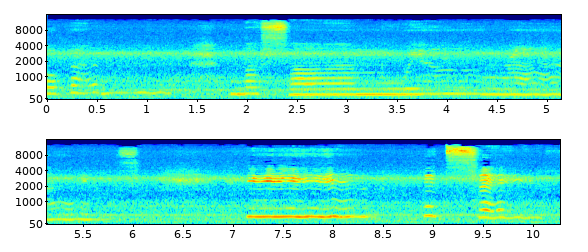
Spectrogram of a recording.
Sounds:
Lullaby

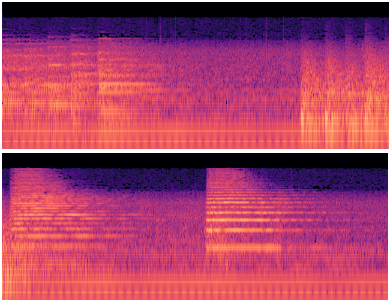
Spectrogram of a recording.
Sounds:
Timpani, Music

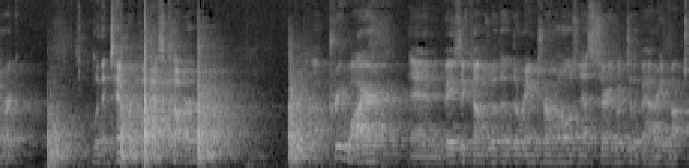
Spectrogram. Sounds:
Speech

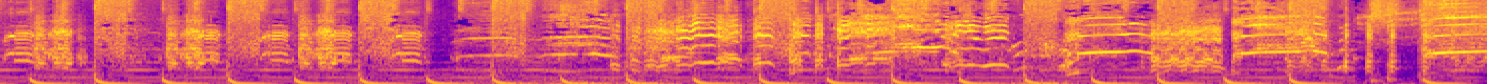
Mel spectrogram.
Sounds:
Honk, Music

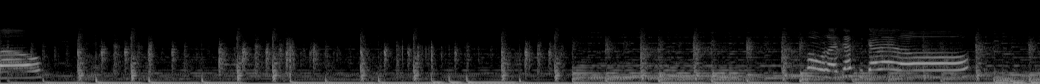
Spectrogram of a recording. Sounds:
Music, Speech

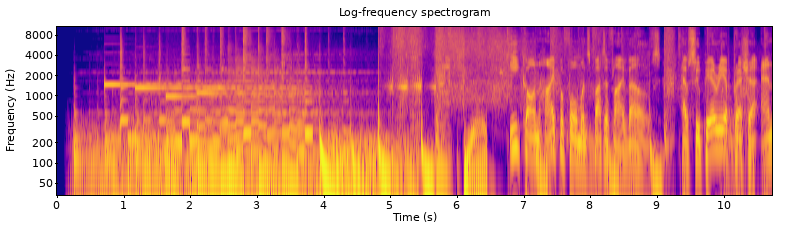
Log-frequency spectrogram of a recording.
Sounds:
Dubstep, Music, Speech

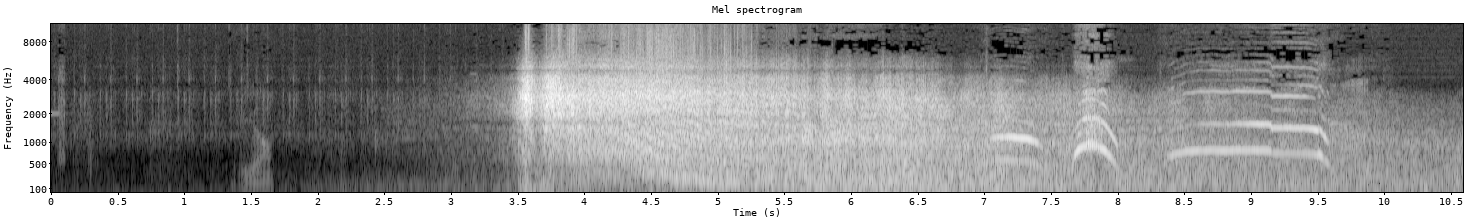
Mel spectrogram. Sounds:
missile launch

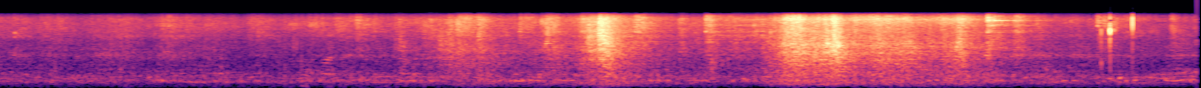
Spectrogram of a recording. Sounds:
Speech

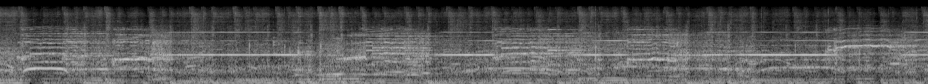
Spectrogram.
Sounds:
Music, Plucked string instrument, Electric guitar, Strum, Musical instrument, Guitar

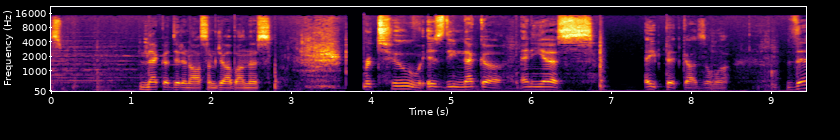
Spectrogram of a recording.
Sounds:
inside a small room, Speech

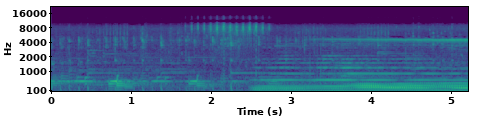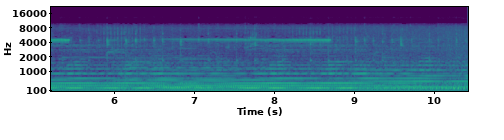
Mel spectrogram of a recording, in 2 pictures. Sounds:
Music, Insect

